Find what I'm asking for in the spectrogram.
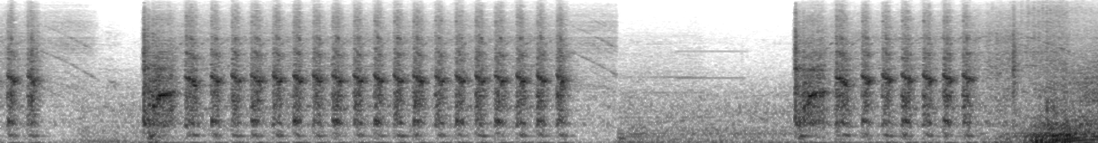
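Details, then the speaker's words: Joe's car with new turbo kit, first start after fabrication, engine primed by cranking without injectors or spark to cycle oil: rapid even cranking, a pause, more cranking, then it catches; healthy first start, sounds good. "made some major progress on joe's car today it sounds good"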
